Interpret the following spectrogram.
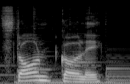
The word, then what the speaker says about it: Stonegol: stone gold sounded fun that's how i pronounce it stone goalie loading screens is so long y'all remember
